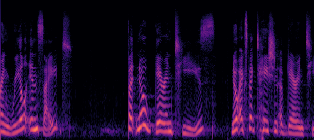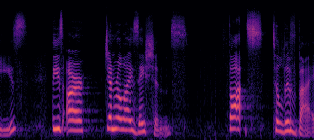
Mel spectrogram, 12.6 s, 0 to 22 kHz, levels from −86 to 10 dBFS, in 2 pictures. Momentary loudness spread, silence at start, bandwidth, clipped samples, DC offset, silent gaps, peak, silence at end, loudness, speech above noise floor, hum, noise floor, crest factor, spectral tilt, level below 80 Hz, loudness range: 19 LU; 0 s; 15.5 kHz; under 0.1%; under 0.1%; none; -12 dBFS; 0 s; -28 LUFS; 42 dB; none; -70 dBFS; 18 dB; -4 dB/octave; -68 dBFS; 4 LU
